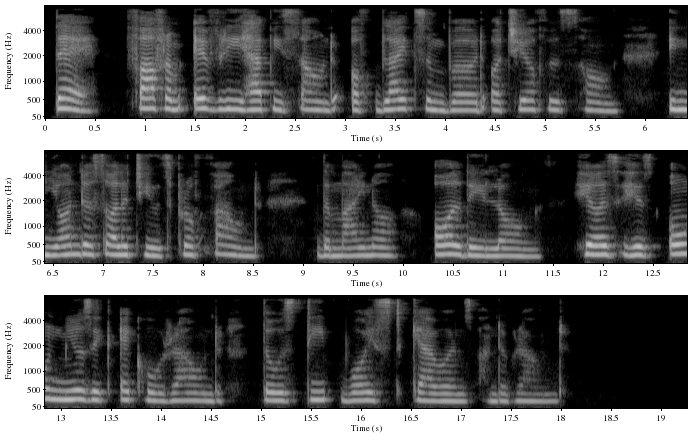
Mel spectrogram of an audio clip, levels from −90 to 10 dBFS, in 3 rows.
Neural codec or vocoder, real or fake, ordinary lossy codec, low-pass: none; real; MP3, 64 kbps; 7.2 kHz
